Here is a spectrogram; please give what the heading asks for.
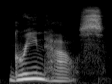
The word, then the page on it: greenhouse: gríːnhàus; グリーンハウス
